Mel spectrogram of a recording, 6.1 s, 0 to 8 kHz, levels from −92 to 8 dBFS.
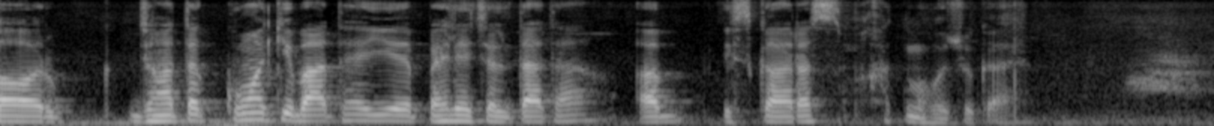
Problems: constant background noise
